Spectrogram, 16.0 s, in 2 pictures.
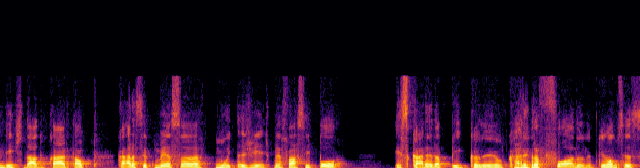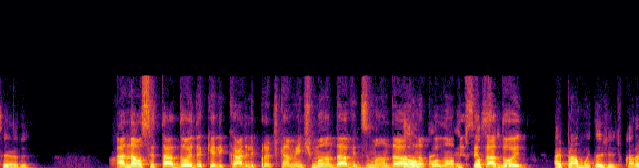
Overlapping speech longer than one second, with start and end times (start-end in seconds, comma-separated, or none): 12.9-14.4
